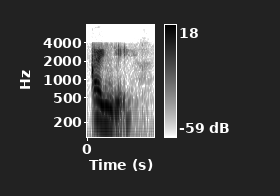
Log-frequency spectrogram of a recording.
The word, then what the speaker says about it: Qenge: It's Qenge.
